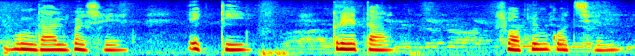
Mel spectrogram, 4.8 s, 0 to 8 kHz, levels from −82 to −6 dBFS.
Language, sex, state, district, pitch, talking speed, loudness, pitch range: Bengali, female, West Bengal, Cooch Behar, 240 Hz, 90 wpm, -16 LUFS, 190-260 Hz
